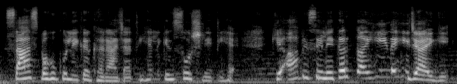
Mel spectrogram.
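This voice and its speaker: A woman's voice: on the high side, animated, normal speed, a bit bright, faint music behind. A woman narrating a cartoon story in a plain, matter-of-fact way.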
